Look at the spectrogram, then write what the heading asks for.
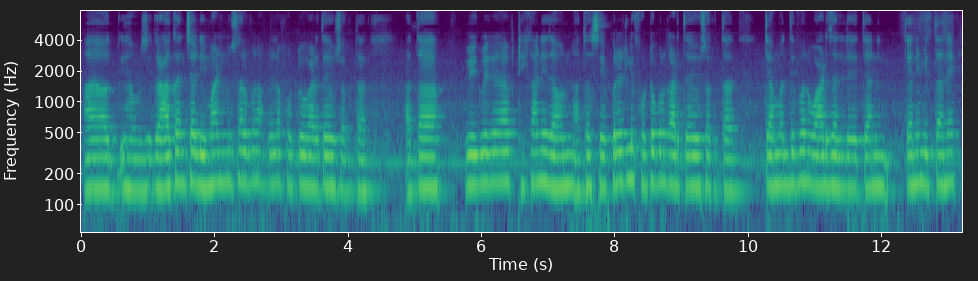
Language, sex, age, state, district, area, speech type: Marathi, male, 18-30, Maharashtra, Ratnagiri, rural, spontaneous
